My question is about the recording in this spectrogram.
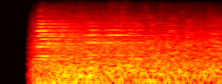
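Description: City street traffic with a steady low rumble, and a short car-horn toot in the first second.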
